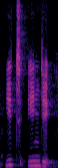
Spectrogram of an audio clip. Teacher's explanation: நாவின் இடைப்பகுதி நடு அன்னத்தின் இடைப்பகுதியை பொருந்துவதால் பிறக்கும் எழுத்துக்கள்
